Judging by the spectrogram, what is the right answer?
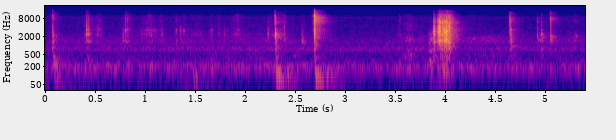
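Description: Light clicks and taps of small metal parts being handled as a mounted grinding point is fitted to a pencil grinder in a lathe tool post, with a louder, longer rattle about four seconds in.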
